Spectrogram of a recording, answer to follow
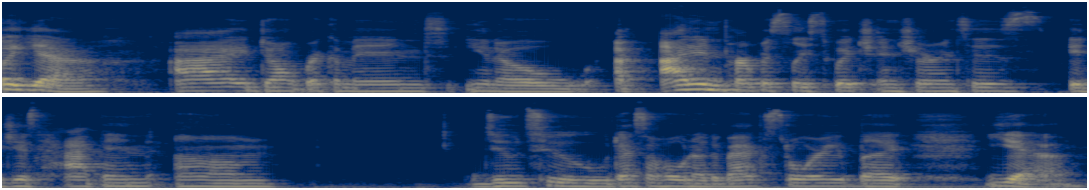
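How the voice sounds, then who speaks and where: Somewhat breathy and fairly even in intonation, a woman talks at a moderate pace in a very deep, low pitch. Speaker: vlogger. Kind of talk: casual vlog storytelling. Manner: chatty, many fillers.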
